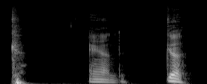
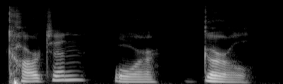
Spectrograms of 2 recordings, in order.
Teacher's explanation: Moving over to the velar sounds, these are made towards the back of the mouth, over the softer palate, the sounds k and g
